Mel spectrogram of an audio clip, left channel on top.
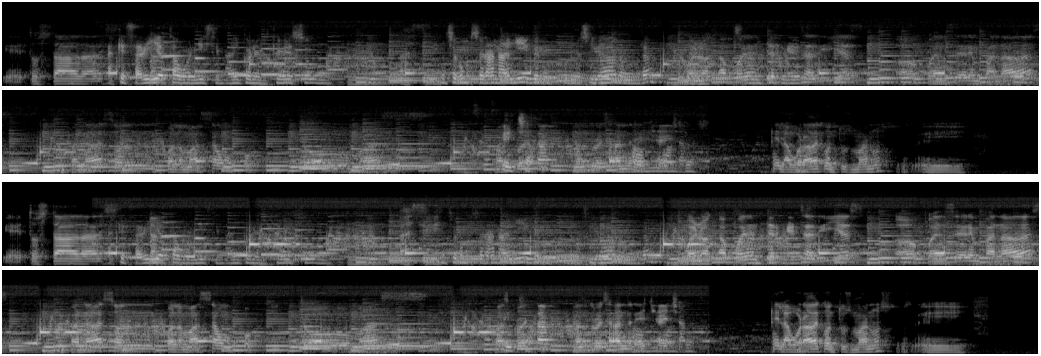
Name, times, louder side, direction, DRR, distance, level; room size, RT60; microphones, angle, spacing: voice 1, 0.0-1.1 1.5-1.6 3.5-3.6 3.9-4.4 6.8-8.6 8.9-17.2 18.1-20.2, right 4 dB, 90° right, 2.6 m, -30 dB
sound 1, 0.9-17.4, right 5 dB, 25° right, 1.1 m, -31 dB
voice 2, 1.1-3.3 4.4-8.0 15.4-15.7 16.7-17.3 18.3-18.4, left 4 dB, 60° left, 0.7 m, -30 dB
sound 2, 1.5-16.8, equal, ahead, 0.7 m, -31 dB
sound 3, 11.4-18.7, left 2 dB, 85° left, 4.1 m, -52 dB
14.0 x 12.5 x 5.2 m
head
